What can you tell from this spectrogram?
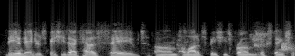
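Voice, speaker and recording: A man with fairly even intonation. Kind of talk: training session Q&A. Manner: loud.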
